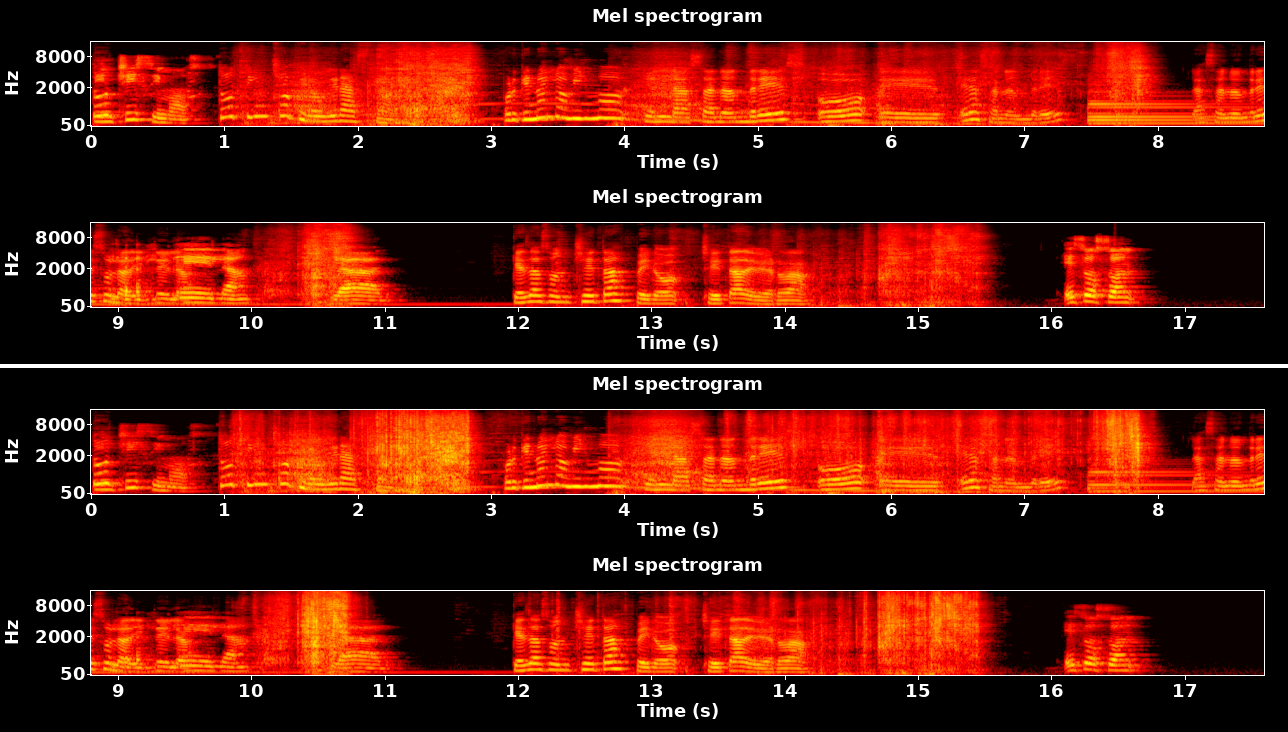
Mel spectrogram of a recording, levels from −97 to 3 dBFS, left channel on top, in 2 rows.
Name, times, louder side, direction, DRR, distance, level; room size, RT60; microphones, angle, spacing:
voice 1, 0.0-0.8 8.9-10.0 10.6-11.0 16.1-16.7, left 5 dB, 65° left, 0.8 m, -32 dB
voice 2, 1.0-2.3 3.1-7.3 7.7-7.8 8.3-9.6 12.0-14.2, equal, ahead, 0.3 m, -33 dB
Tearing, 1.0-3.0 3.9-7.9 10.0-10.8 12.1-12.6 13.0-15.5, right 9 dB, 65° right, 0.8 m, -33 dB
sound 1, 1.2-7.2, left 1 dB, 15° left, 1.2 m, -50 dB
sound 2, 7.4-11.3, left 5 dB, 85° left, 1.1 m, -44 dB
7.6 x 5.5 x 5.0 m
head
